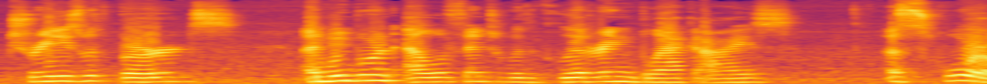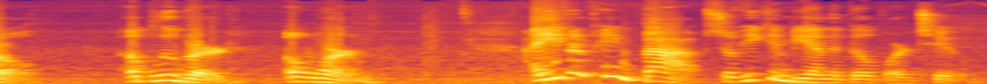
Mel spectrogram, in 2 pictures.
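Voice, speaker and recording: A man voicing a gentle, weary gorilla who tells his own story in a children's storybook read-aloud. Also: sits high, animated, moderate pace, slight background noise, low-quality recording.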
